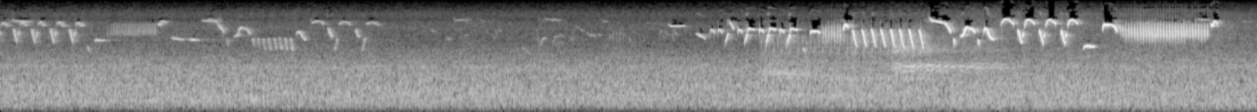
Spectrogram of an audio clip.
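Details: A wren singing against a steady hiss of background noise: faint high trills and twitters at first, then a loud, fast run of rapid repeated notes and buzzy trills ending in a sustained rattle.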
